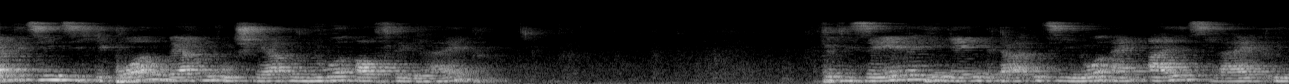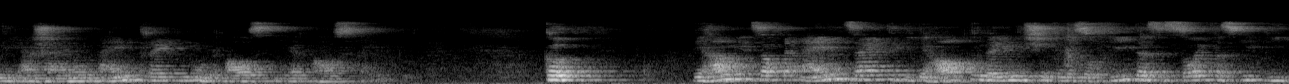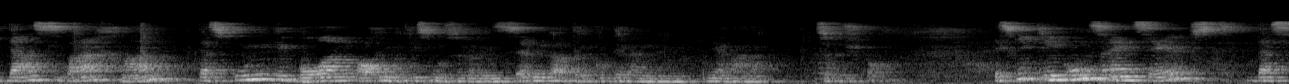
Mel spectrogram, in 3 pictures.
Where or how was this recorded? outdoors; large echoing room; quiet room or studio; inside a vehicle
large echoing room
